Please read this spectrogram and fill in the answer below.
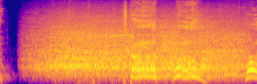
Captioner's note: crowd cheers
